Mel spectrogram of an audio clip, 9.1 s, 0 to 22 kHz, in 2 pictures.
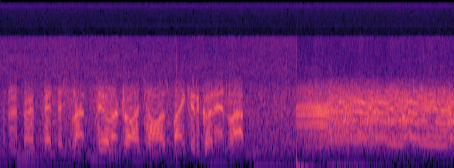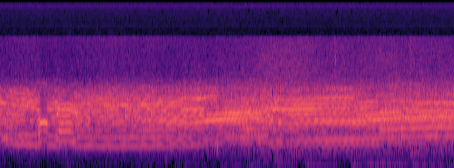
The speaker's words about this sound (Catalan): Així sona el motor del Renault número 8.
